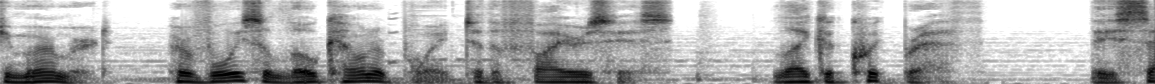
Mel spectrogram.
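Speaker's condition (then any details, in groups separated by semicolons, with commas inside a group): No condition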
